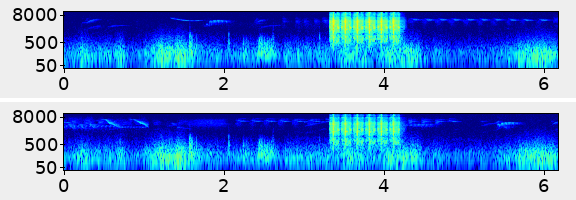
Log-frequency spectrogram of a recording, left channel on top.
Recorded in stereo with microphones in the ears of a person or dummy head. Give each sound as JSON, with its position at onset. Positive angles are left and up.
{"t": 1.6, "sound": "footsteps", "side_deg": -10}
{"t": 3.3, "sound": "a camera shutter", "side_deg": 25}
